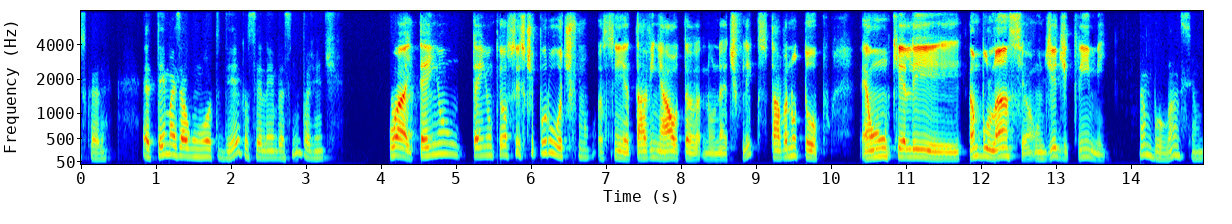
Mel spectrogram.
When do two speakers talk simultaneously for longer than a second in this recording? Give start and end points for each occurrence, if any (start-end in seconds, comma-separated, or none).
none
